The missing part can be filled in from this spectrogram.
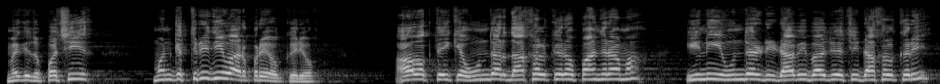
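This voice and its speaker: High-voiced man telling folksy jokes. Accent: Gujarati, Saurashtra dialect. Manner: storytelling, quoting characters in dialogue. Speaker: stand-up comedian. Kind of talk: Gujarati joke telling.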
